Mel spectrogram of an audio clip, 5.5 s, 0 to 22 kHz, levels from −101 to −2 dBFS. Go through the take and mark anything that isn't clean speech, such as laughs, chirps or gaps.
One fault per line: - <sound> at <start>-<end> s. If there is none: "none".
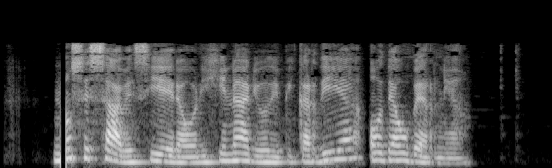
- dropout at 0.6-0.7 s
